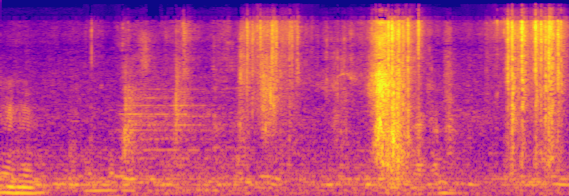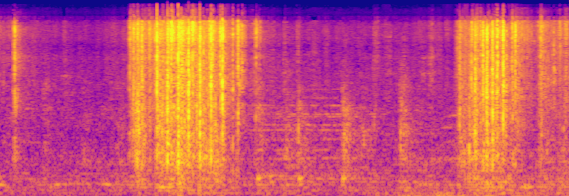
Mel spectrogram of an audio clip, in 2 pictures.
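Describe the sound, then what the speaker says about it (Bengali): Pigeons, including a silver bezi hen, coo softly amid several loud bursts of wing flapping and rustling, close up, while someone talks over them. "এটাও একটা বেজি কবুতর"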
